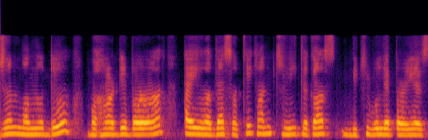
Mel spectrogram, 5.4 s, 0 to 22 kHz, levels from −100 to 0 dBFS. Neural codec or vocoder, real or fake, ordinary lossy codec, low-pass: codec, 16 kHz, 1 kbps, FreqCodec, smaller model; fake; none; none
